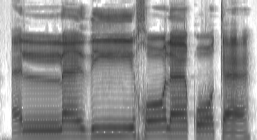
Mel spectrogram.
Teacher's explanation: Mulut kita cukup dibuka saja. Yang membuat vokal O itu terjadi karena pangkal lidah kita diangkat. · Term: isti'la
